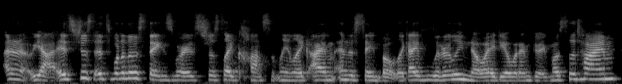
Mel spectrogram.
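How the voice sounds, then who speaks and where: Young woman guest rambling on fast, stop-start, mid voice. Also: medium pitch, a bit bright. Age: 20s. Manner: rambling, halting talk. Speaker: podcast guest. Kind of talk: casual chat.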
